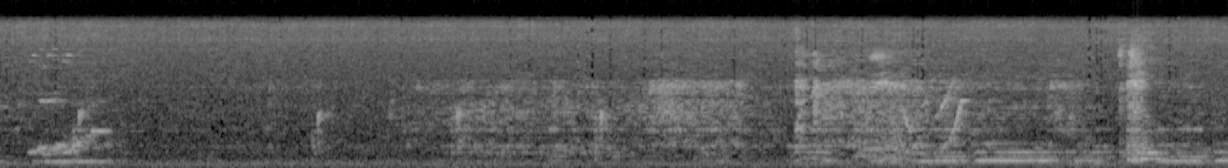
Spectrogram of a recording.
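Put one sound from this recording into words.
Video game music plays with bouncy tones and sound effects.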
